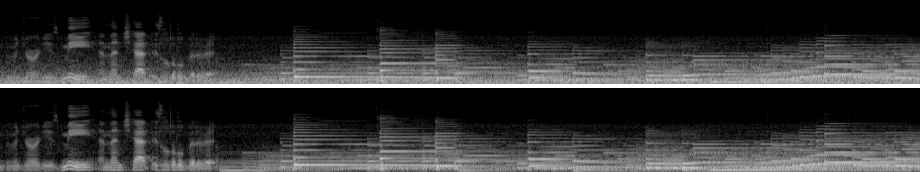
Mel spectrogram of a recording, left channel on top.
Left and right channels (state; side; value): noise; left; rumble, 5 dB below the sound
